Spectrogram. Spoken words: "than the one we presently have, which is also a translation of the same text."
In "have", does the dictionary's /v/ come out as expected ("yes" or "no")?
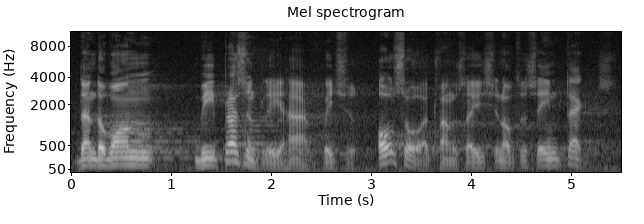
yes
